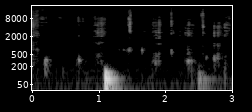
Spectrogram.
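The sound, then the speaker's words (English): A crisp bite into a raw poblano pepper, followed by a few moist, irregular chewing crunches. The bite is loud, with no talking. “That was a crunchy bite.”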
